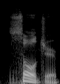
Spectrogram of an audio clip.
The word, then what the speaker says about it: Souljah: In case you're wondering, the name is spelled S-O-U-L-J-A-H. Souljah, but Souljah. – Yeah. – It's a play on words.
